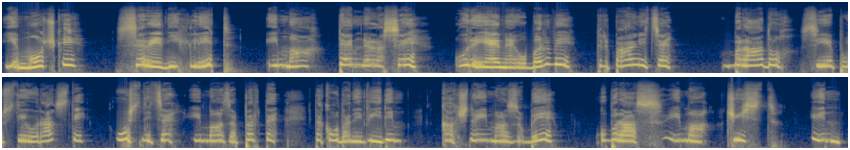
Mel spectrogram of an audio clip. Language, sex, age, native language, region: Slovenian, female, 60+, Slovenian, Drava region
